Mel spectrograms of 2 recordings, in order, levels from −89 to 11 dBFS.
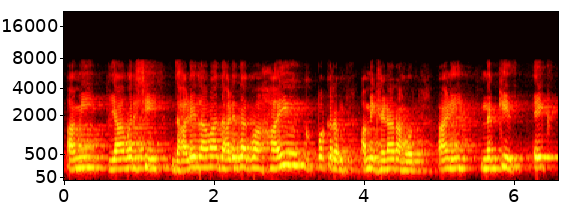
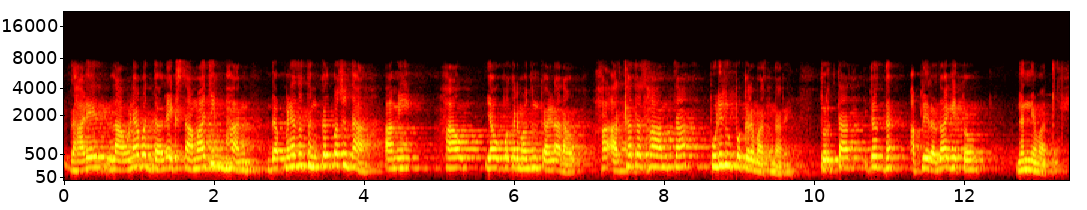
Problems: constant background noise, echo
